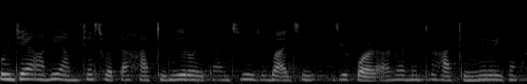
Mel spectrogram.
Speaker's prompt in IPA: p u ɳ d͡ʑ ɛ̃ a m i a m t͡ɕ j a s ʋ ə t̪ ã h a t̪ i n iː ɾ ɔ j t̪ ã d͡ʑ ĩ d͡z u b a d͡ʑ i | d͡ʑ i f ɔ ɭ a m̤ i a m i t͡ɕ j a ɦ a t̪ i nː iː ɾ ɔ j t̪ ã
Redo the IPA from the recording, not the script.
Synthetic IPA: p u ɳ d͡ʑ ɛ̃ a m i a m t͡ɕ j a s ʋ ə t̪ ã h a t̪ i n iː ɾ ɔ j t̪ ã d͡ʑ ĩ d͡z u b a d͡ʑ i | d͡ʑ i f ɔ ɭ a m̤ i a m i t͡ɕ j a ɦ a t̪ i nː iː ɾ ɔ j t̪ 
